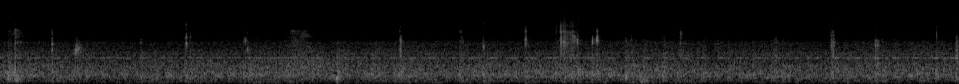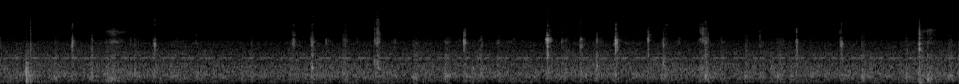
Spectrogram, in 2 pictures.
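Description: Fingers squish and mix rice and curry on a plate.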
